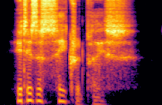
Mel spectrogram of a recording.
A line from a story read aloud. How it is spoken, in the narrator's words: breathed Lorgar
